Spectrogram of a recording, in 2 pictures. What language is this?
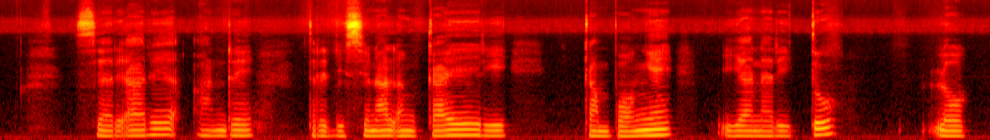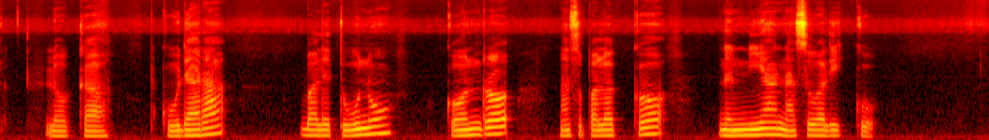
Buginese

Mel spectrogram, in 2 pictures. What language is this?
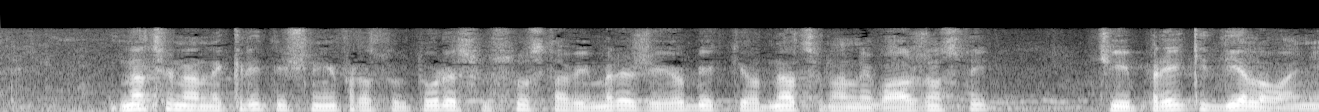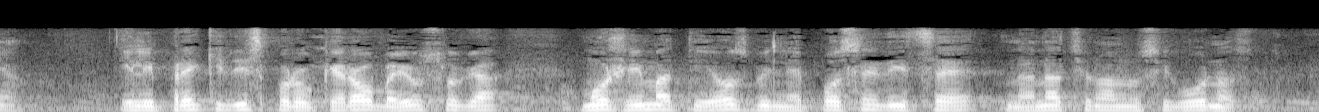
Croatian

